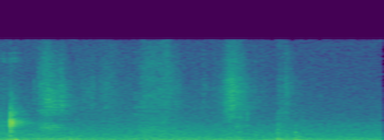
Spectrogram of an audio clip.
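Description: A sharp click at the start, followed by a handful of faint, light ticks and rustles.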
